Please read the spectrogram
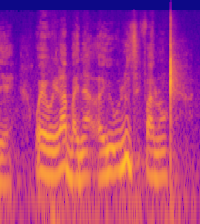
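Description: A man talking, then one sharp finger snap near the end, the loudest sound in the moment.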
